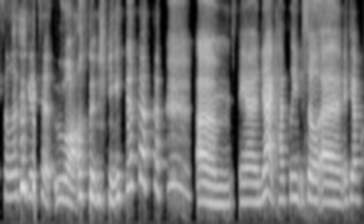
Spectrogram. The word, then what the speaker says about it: Oology: So welcome everyone to Old Time Oology, which is my understanding that's the pronunciation of this particular ology, but it is an older word. So I'm happy to hear other opinions, other authorities on that matter.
